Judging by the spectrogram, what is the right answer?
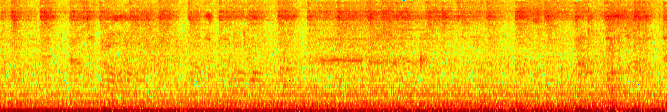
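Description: Steady low engine and road rumble heard from inside a car's cabin as it moves slowly in city traffic, with music playing underneath.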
